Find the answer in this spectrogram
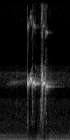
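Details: Blue-crowned hanging parrot calling to provoke rival birds: two very shrill, high, thin notes in quick succession, the second slightly longer, over a quiet low background hum.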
